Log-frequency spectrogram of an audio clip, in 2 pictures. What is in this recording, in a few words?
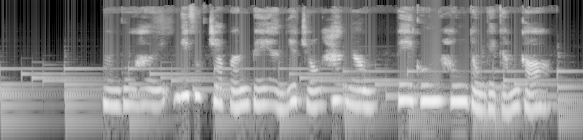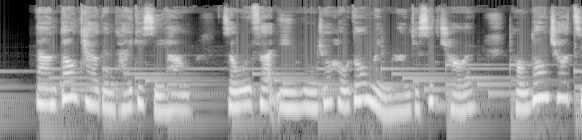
Cantonese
